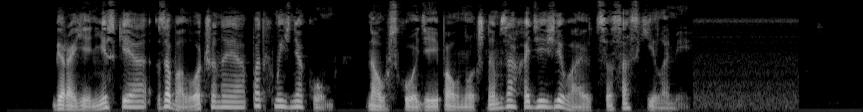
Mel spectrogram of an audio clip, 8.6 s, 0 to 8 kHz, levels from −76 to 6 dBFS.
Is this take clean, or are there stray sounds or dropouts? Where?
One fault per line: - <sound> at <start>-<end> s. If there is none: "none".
none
